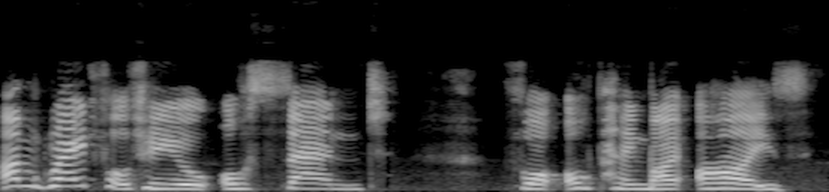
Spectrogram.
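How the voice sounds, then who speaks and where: High-voiced headstrong boy, read by a woman. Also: slow, pushed and bright, no echo, highs cut off, heavily acted. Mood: grateful. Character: headstrong young merchant's son in a moral tale.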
